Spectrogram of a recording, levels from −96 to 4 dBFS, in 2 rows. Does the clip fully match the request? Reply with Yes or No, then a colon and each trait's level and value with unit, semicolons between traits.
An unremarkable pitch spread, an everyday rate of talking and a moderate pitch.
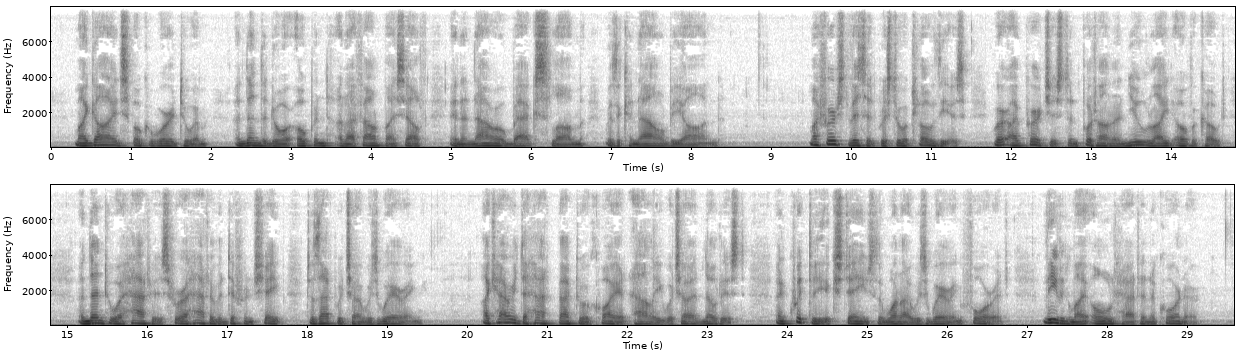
No: average, 3.1 semitones; average, 180 wpm; low, 120 Hz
